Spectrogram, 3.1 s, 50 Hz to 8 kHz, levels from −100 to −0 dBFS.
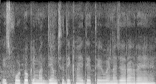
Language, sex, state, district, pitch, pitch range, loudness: Hindi, male, Chhattisgarh, Raipur, 145 Hz, 145-150 Hz, -14 LUFS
